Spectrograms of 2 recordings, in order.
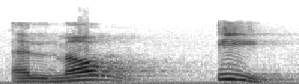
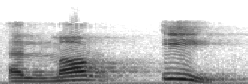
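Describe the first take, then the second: No difference in how they are said.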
